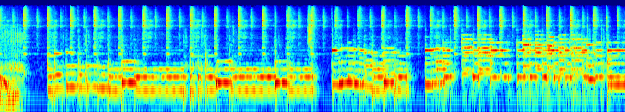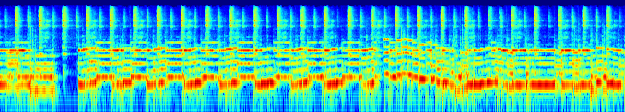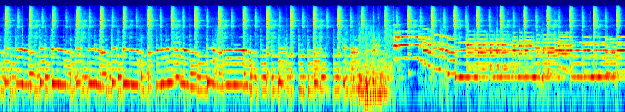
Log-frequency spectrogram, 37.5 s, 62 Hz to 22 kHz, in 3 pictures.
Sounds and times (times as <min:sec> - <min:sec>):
Organ: 0:00.0 - 0:37.5.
